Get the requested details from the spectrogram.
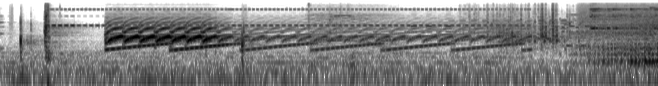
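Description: A machine whirs with repeated rising electronic sweeps.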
